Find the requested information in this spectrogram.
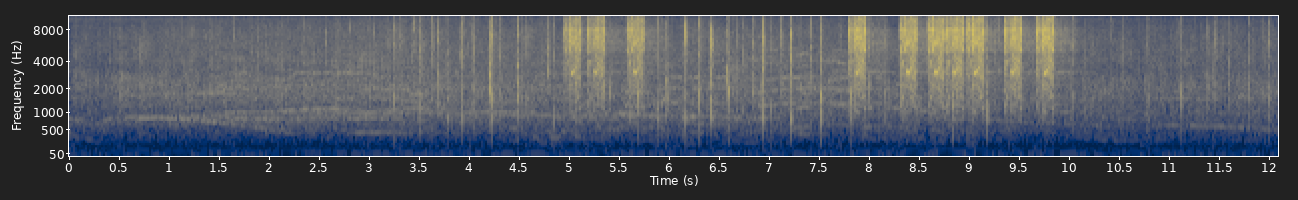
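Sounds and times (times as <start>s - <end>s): light scattered clapping: 0.0s - 12.0s
camera shutter clicks: 5.0s - 6.0s, 7.8s - 10.2s.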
